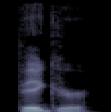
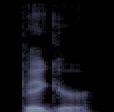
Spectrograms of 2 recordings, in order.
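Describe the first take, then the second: No difference in how they are said.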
